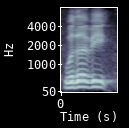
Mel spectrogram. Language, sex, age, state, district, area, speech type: Tamil, male, 18-30, Tamil Nadu, Tiruvannamalai, rural, read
